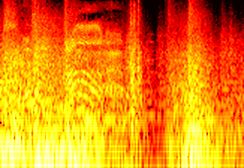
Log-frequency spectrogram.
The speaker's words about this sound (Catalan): Obrim la porta junts. Però per quina obsessió? Una altra porta de l'Europarlament.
